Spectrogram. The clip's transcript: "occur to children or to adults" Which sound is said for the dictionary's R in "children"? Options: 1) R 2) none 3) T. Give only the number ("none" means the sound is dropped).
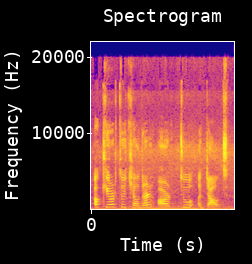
1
